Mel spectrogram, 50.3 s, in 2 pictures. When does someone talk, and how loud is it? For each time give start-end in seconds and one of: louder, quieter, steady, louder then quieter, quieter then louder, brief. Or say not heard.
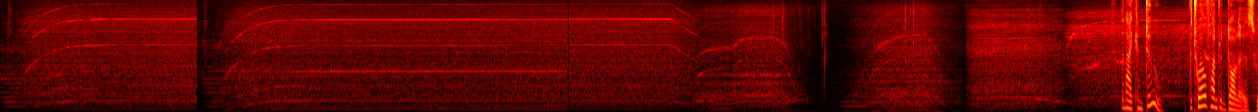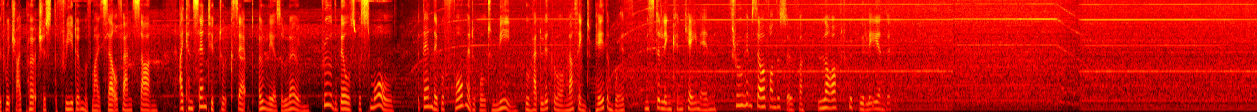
22.4-43.1 steady.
